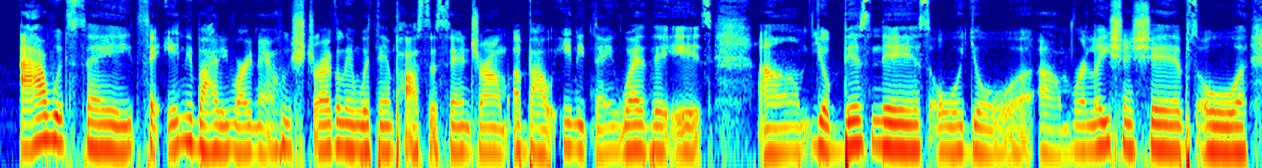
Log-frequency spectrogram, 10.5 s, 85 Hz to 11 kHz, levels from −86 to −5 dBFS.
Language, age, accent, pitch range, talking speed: English, 20-39, American, 140-165 Hz, 135 wpm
